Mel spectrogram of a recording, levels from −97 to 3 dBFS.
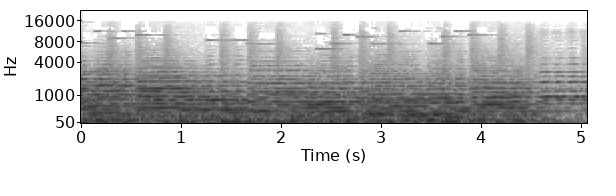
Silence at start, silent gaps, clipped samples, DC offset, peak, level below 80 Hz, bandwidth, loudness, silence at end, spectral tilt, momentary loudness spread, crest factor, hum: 0 s; none; under 0.1%; under 0.1%; -6 dBFS; -28 dBFS; 12 kHz; -20 LUFS; 0 s; -7 dB/octave; 4 LU; 12 dB; none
